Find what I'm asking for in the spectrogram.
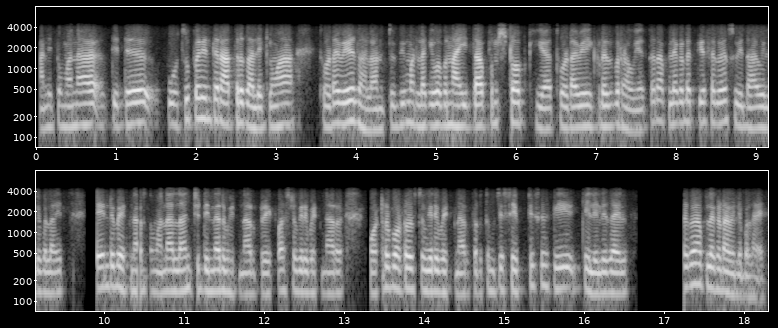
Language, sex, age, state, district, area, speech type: Marathi, male, 18-30, Maharashtra, Kolhapur, urban, conversation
